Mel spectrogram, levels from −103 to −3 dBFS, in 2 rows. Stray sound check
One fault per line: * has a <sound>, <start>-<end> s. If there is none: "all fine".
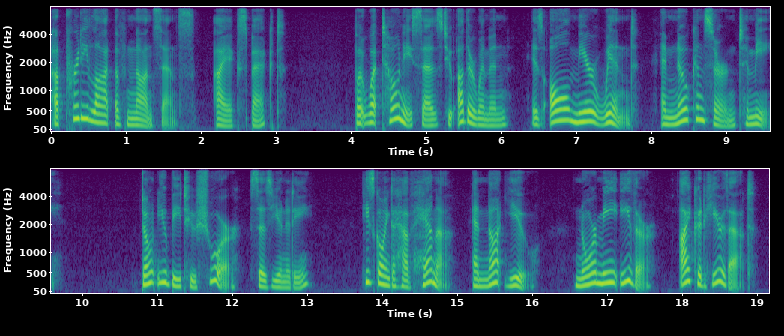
all fine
